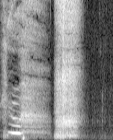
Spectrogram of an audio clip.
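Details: A person feeling run down and unwell, with some coughing, gives a single sneeze: a rising, squeaky, high-pitched intake, then a sharp hissing burst of air; sneeze.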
